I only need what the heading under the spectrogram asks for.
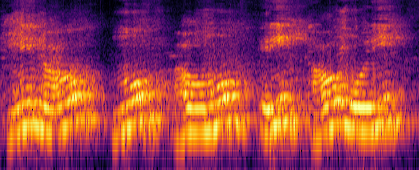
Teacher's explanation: نون ساكنة مظهرة قبل العين المضمومة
